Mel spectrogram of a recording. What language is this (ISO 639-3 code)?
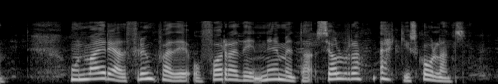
isl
